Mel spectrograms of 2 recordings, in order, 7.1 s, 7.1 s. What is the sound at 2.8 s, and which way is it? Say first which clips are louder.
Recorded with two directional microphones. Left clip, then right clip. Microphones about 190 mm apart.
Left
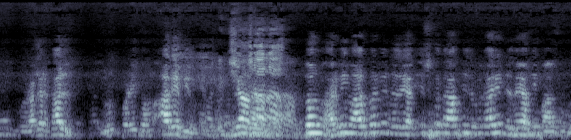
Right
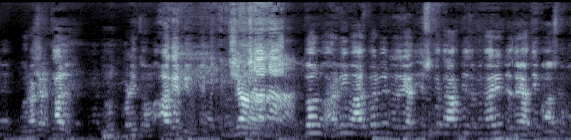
Speech: right 5 dB; 65° left (ahead or behind).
